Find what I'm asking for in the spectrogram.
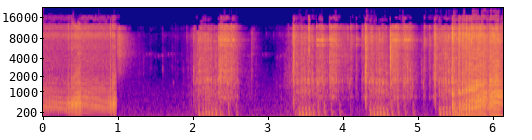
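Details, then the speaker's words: Old McCulloch 1-71 chainsaw after a major carb upgrade: carb rebuilt with jets from another carburetor, leaking gas line zip-tied, intake leak fixed with a double gasket. Sharp high-pitched revving bursts with short pauses, each blip climbing cleanly without bogging. Normal running. "took care of that and double gasketed our intake right there where where our leak was okay friends so we're tight let's try it"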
